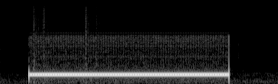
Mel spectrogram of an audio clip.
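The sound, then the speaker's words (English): A phone ringback tone of an outgoing call plays as one steady, loud electronic hum lasting about two seconds, then cuts off abruptly, heard on its own with no voices. “Now, you never know if someone's going to answer their phone when you do this.”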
